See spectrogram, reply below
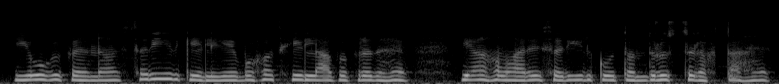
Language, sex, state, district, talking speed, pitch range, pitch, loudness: Hindi, female, Uttar Pradesh, Varanasi, 125 wpm, 190-210 Hz, 200 Hz, -31 LUFS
